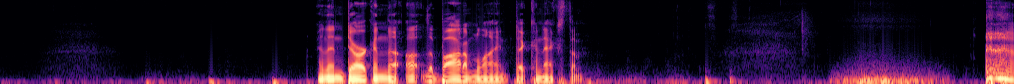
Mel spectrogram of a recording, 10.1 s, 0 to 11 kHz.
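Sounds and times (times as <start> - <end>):
heavy close-miked breathing of a person drawing: 0.4 - 1.3, 7.2 - 9.7
speech: 3.2 - 5.9.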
